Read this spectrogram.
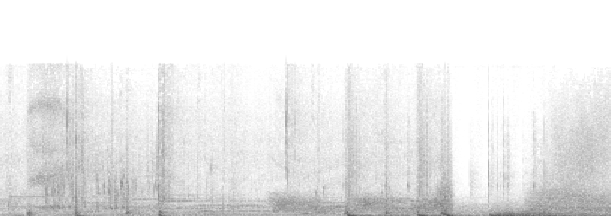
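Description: Sharp video game sword slashes strike.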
